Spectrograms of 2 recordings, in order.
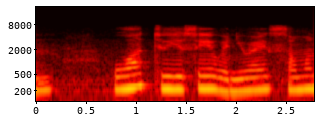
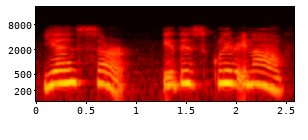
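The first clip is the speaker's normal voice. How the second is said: higher, louder eager pupil voice; pupils' loud reply; 6 semitones higher, 8 dB louder, slower than usual. Acted. Pupils answer the teacher, high and loud.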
